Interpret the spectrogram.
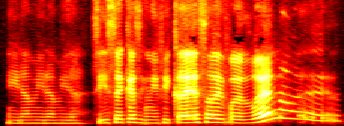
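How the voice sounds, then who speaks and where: A woman's voice: mid-range voice, animated, brisk. A woman with a Latin American Spanish accent chatting playfully as an interview guest. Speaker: guest, amateur voice actress. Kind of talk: casual interview chat.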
